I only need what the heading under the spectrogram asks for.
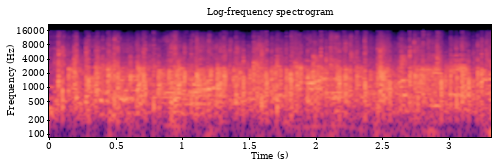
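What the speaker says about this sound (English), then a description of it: "Clap to yourself." Audience applause fills the room, dense and steady clapping from many hands at close range with no pauses, mixed with faint crowd voices.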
